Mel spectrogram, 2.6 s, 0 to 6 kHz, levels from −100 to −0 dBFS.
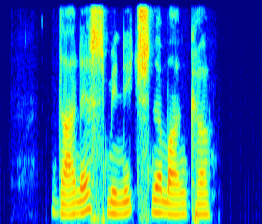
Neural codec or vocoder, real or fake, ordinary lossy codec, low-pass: none; real; none; 5.4 kHz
